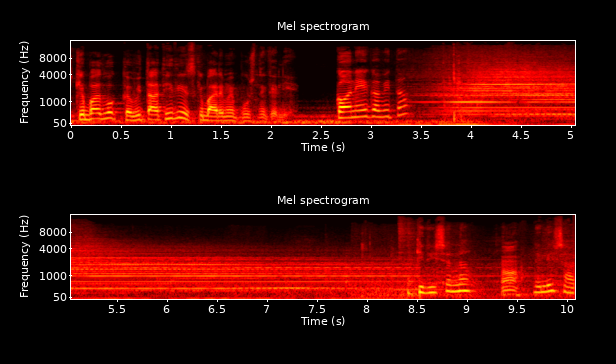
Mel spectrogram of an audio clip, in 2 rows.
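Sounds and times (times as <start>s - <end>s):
bell-like ringing chord: 3.4s - 10.0s.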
